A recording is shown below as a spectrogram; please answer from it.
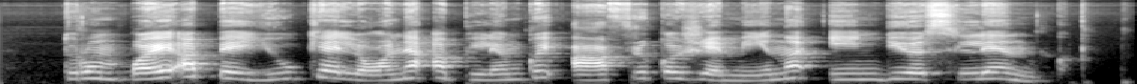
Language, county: Lithuanian, Klaipėda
